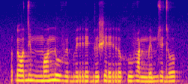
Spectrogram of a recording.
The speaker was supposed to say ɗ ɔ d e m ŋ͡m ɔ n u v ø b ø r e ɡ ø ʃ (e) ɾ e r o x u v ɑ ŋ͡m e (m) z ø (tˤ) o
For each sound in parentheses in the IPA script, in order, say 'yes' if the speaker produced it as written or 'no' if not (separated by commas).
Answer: yes, yes, no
